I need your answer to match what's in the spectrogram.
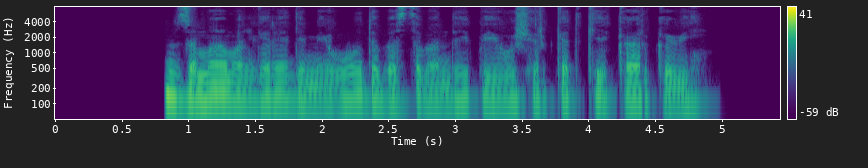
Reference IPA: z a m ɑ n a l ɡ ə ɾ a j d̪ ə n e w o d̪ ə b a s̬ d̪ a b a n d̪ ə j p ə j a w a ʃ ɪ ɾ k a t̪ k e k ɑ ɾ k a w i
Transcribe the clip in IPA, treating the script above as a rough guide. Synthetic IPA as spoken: z a m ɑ m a l ɡ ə ɾ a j d̪ ə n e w o d̪ ə b a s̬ t̪ a b a n d̪ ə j p ə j a w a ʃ ɪ ɾ k a t̪ k e k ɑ ɾ k a w i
